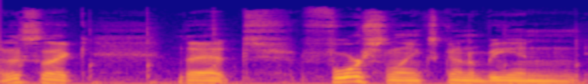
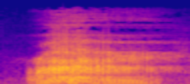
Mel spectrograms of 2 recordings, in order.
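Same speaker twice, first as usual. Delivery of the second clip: low, loud growl; dinosaur voice; 11 semitones lower, 5 dB louder than usual. Retold or imitated. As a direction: growl like a big beast. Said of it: "Didn't he go".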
